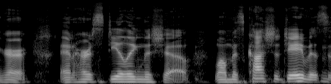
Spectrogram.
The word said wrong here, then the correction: Kasha Davis: She goes, did you say her name was Kasha Jamis? – Kasha Davis. I think I was just slurring.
